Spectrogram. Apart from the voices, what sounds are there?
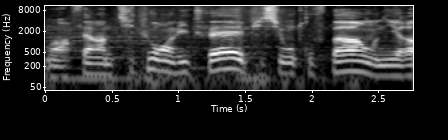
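No everyday noises stand out.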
